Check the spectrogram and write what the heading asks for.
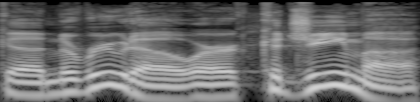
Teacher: It's the second vowel or the second syllable is the one that gets emphasized in at least American speech.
